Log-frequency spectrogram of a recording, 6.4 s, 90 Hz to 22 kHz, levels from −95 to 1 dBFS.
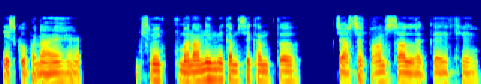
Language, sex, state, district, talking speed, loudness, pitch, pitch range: Hindi, male, Uttar Pradesh, Etah, 160 wpm, -21 LUFS, 100 Hz, 95-110 Hz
